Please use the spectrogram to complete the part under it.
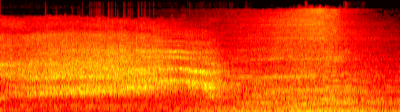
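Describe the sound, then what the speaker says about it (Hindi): A loud, drawn-out, eerie scream sound effect that shifts partway through into a deeper, rough roaring tone, filling the whole moment. "वो बहुत डरावनी आवाज में चिल्लाता है।"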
